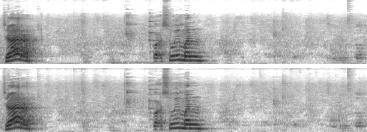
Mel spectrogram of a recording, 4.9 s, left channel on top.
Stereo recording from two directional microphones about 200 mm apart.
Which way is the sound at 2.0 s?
Centre (ahead or behind).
